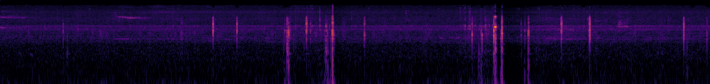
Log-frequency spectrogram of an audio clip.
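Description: Bicycle riding noise picked up by a handlebar-mounted camera: steady wind and tyre hiss with scattered sharp knocks and rattles from the bike over the road, the loudest a few seconds in and again about six seconds in.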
